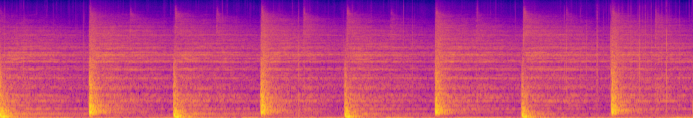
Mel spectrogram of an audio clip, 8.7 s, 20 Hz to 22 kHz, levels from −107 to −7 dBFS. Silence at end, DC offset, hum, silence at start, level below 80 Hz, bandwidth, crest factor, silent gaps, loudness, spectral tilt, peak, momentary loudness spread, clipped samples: 0 s; under 0.1%; none; 0 s; -30 dBFS; 17.5 kHz; 24 dB; none; -26 LUFS; -5 dB/octave; -2 dBFS; 14 LU; under 0.1%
